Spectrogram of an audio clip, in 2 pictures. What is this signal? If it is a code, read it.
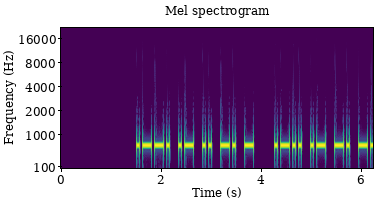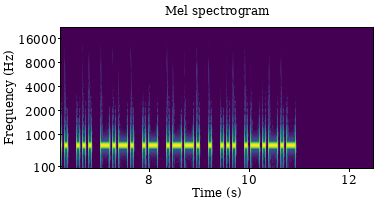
Morse code, heard as a keyed tone, about 21 wpm, 700 Hz. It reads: PAINT LANDSCAPES.
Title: Easy Sentences with Hints - 20wpm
